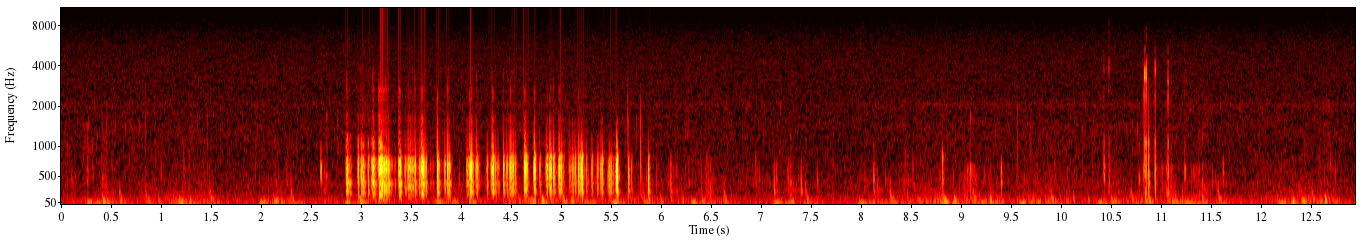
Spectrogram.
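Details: Stomach sounds recorded during a stomachache after Christmas dinner while the person slept: gurgling, bubbling rumbles, loudest in one burst of a few seconds, then scattered soft gurgles; active bowel sounds.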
